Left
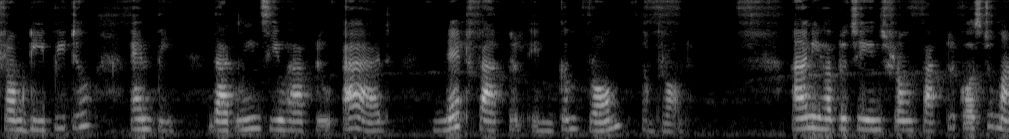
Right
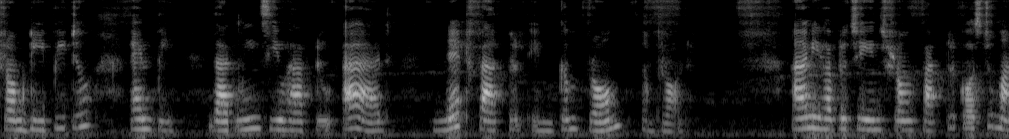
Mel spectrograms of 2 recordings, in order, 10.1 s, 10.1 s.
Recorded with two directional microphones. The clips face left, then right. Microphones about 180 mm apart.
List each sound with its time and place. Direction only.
0.0 s a woman's voice: 15° left (ahead or behind)
7.9 s speech: 20° left (ahead or behind)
